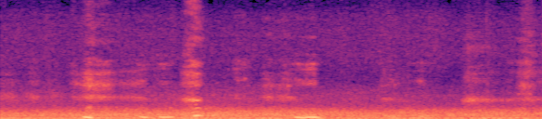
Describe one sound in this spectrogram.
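A woman laughs softly.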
